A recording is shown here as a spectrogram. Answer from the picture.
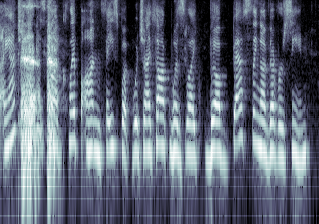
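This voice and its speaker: A woman with a plain, everyday voice talks at a fairly slow pace, her fairly high pitch showing ordinary pitch variation. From Canada. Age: 60s. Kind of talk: casual chat. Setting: video call.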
